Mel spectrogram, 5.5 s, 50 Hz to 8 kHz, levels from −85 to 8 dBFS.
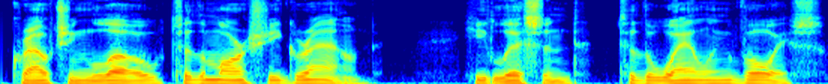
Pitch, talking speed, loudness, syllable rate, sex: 95 Hz, 130 wpm, -18 LUFS, 3.9 syllables/s, male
